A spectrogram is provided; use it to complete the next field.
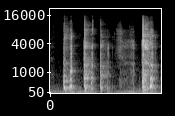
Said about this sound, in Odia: ଆରେ ରୁହ କାଶ ବି ଆରମ୍ଭ ହେଲାଣି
